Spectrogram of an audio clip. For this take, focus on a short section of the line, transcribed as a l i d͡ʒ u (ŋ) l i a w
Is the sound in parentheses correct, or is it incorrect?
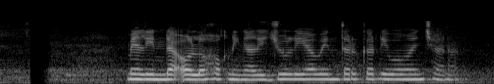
incorrect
